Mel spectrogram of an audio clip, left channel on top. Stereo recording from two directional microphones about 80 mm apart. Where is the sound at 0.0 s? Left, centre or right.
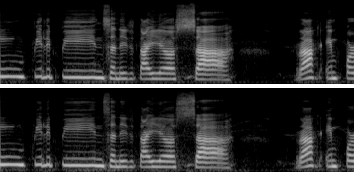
Right.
